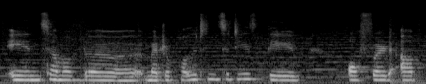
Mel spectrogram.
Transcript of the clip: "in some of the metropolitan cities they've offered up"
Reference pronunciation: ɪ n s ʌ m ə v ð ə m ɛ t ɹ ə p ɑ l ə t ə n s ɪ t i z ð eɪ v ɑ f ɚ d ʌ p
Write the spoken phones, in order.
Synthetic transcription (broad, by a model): ɪ n s ʌ m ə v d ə m ɛ t ɹ ə p ɑ l ə t ə n s ɪ t i z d eɪ ɑ f ɚ d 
